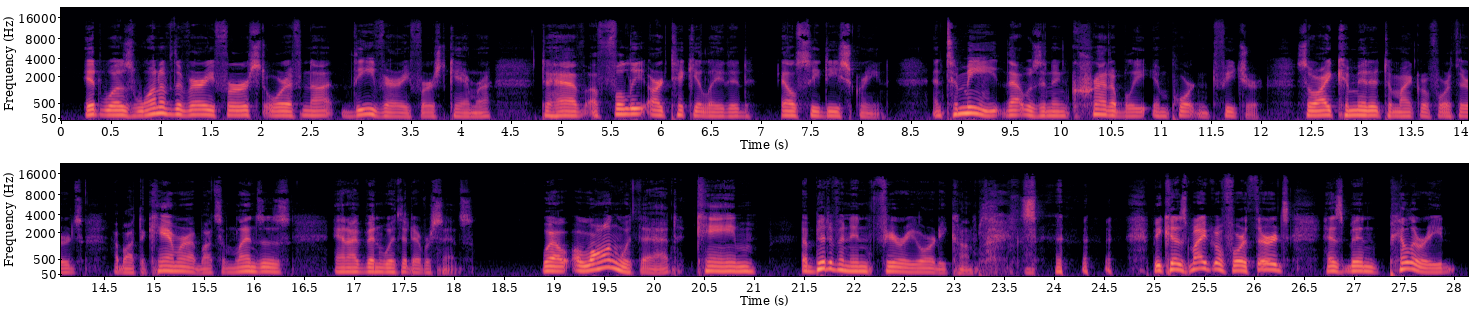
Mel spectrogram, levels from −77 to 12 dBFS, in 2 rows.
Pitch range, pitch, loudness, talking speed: 105-130 Hz, 115 Hz, -19 LUFS, 150 wpm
